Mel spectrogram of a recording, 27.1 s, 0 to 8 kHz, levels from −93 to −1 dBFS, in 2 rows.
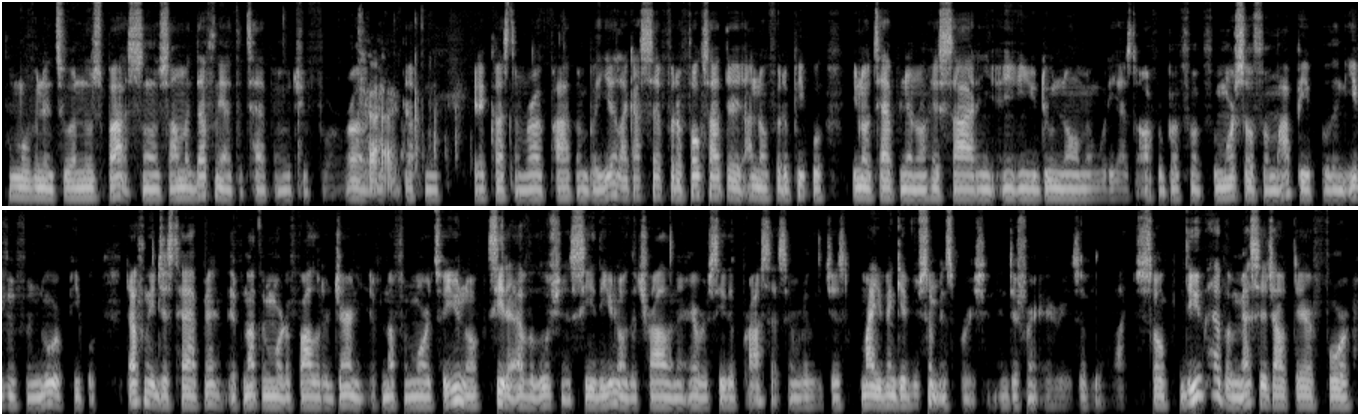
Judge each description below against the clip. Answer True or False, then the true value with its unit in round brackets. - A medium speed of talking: False (290 wpm)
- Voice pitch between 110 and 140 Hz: False (100 Hz)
